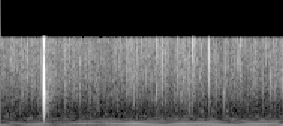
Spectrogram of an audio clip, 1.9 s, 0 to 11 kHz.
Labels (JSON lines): {"label": "biophony, midshipman", "recorder": "SoundTrap 500"}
